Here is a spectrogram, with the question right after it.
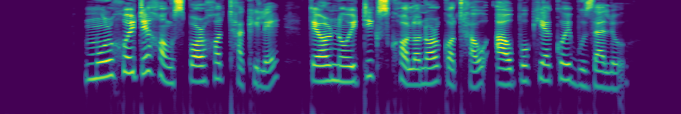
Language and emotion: Assamese, neutral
